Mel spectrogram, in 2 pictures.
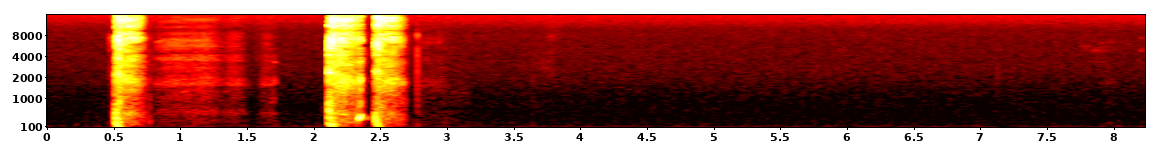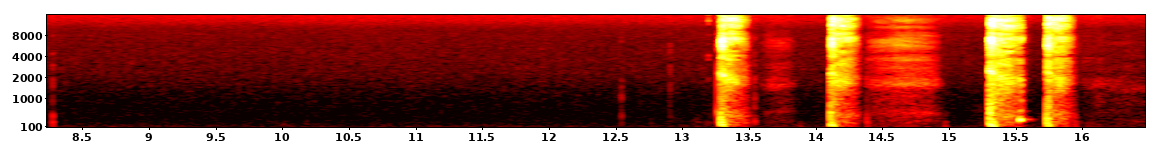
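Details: Coughing, tagged as allergy: two bouts of short, dry, harsh coughs, about seven in all, separated by a long quiet gap.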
